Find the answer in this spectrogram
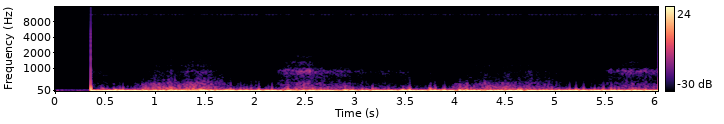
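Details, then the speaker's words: Recorded bronchial (tubular) breathing, stethoscope over the right middle lung field with pneumonia opacity/consolidation: loud, harsh, hollow breath sounds where soft vesicular sounds belong. "nós temos um indivíduo que no campo médio do pulmão direito tem uma imagem de opacidade correspondente a uma pneumonia uma condensação se nós colocarmos o estetoscópio aqui nessa região nós vamos ouvir um som que é da seguinte natureza"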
